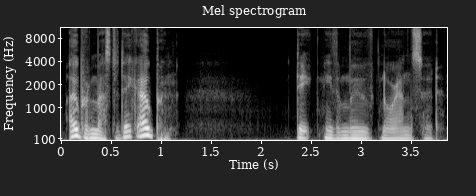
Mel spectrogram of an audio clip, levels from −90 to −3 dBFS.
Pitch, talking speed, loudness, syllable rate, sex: 115 Hz, 140 wpm, -20 LUFS, 6.5 syllables/s, male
